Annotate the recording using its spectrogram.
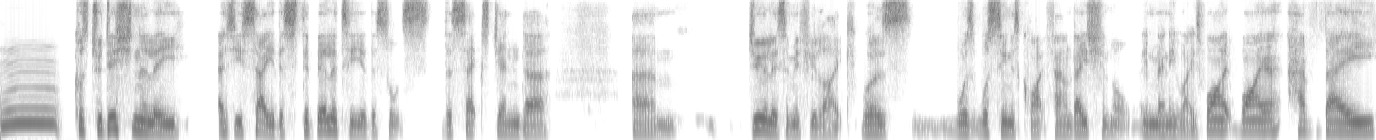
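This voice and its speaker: In a British accent, a man talks at a fairly slow pace with a fairly high pitch. His pitch varies in an ordinary way, and the sound is dry and close with no echo. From UK. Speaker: academic podcast host. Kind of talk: academic interview. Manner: halting.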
